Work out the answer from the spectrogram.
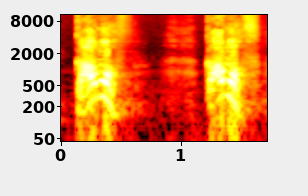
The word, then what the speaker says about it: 가모프: 교과서에 가모프인데 프는 묵음으로 한다 그랬죠, 선생님이? 가모프.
